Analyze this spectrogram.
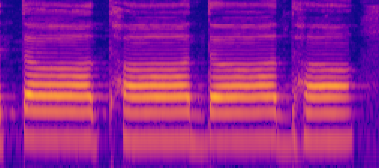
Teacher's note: ये ऐसे वर्ण हैं जिनका उच्चारण दांत से होता है। दांत की सहायता से हमारा जीभ जो है वो दांत में जाकर टकराता है और इस तरह से इन वर्णों का उच्चारण होता है।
